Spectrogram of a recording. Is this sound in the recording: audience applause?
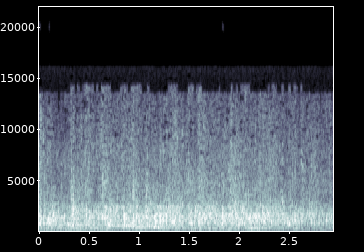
yes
